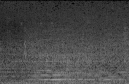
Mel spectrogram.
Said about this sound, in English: Hear her song travel the currents beneath you on the breath of Durugan, whales.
